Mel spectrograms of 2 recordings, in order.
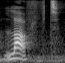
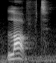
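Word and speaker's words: laughed: Các em lưu ý này, từ này hơi khó một tí nhưng gặp rất nhiều lần. Cái này là chữ GH nhưng mà khi chúng ta phát âm ra nó là âm F.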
